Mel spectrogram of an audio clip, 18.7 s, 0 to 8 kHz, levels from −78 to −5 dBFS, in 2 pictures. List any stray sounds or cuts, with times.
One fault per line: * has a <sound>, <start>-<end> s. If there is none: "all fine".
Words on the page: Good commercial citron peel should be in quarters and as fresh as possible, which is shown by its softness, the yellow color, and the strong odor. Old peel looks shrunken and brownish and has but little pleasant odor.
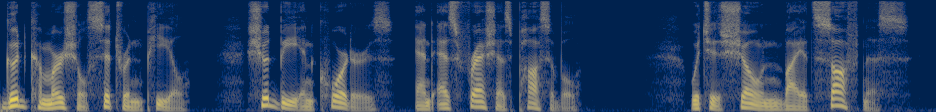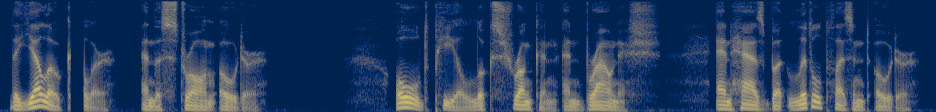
* has a dropout, 10.1-10.2 s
